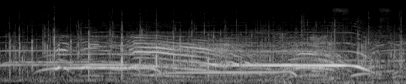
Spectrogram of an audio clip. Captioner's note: cheering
